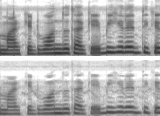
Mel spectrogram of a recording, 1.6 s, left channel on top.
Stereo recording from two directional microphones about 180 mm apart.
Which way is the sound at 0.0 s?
45° left (ahead or behind).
